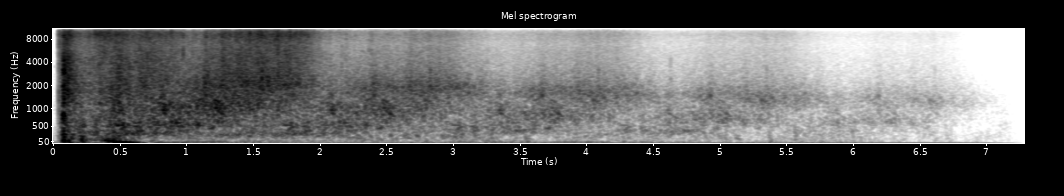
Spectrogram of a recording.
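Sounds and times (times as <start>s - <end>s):
object entering water: 0.0s - 5.7s.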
